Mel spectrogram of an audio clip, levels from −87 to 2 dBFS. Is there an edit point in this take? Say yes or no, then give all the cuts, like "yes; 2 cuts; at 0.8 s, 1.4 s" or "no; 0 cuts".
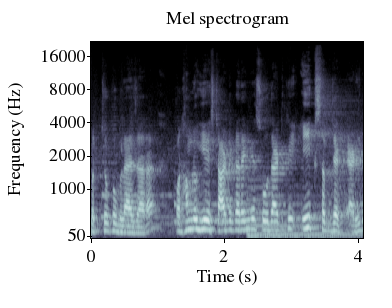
yes; 1 cut; at 1.1 s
